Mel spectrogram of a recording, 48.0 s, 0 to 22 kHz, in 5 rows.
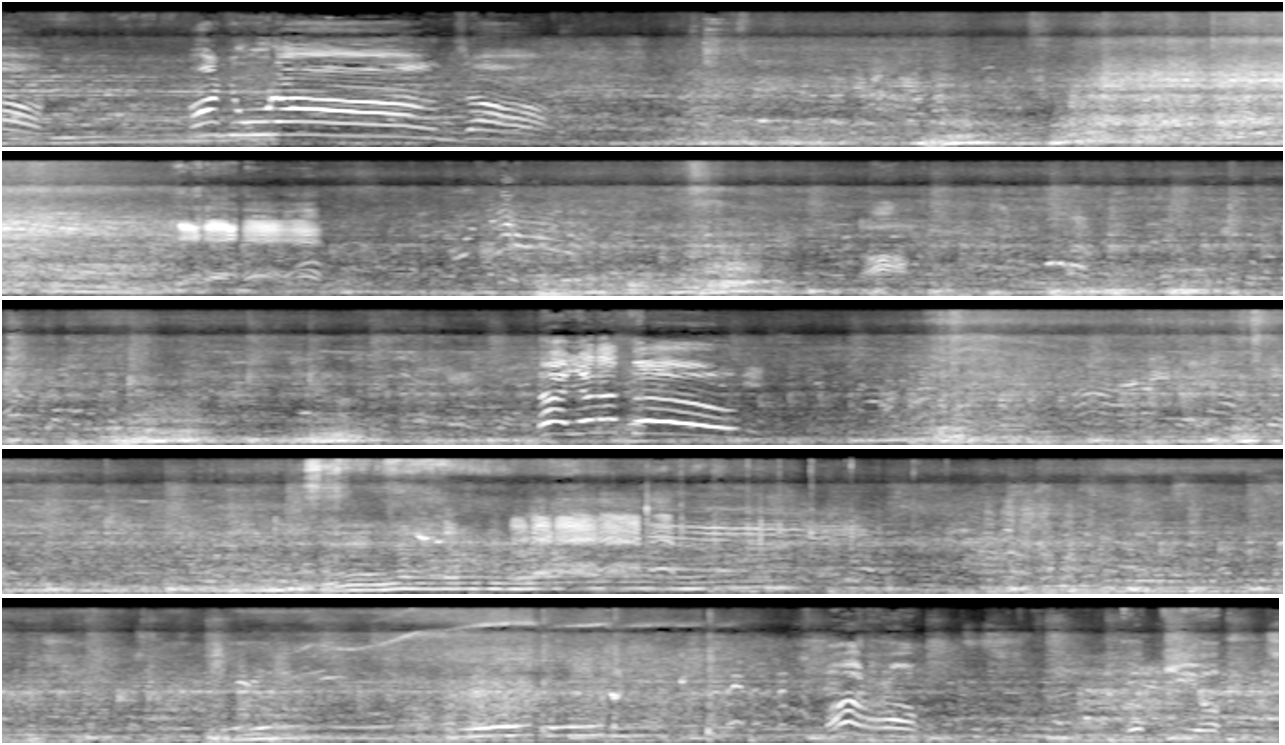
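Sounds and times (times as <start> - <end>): car engine rumbling: 0.0 - 48.0
people talking: 0.0 - 48.0.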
